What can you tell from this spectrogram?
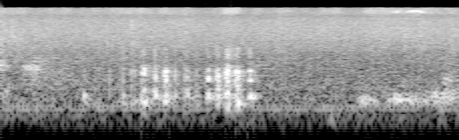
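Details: Pet guinea pig kept at home, making soft, low chattering and squeaking bursts in quick uneven runs, with faint rustling in a quiet room.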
